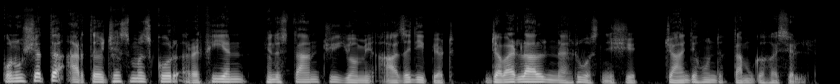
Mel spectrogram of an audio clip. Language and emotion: Kashmiri, neutral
